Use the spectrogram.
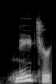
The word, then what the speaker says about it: nature: in these two words in the first word we use the long a like day and say nay nature nature is the thing the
